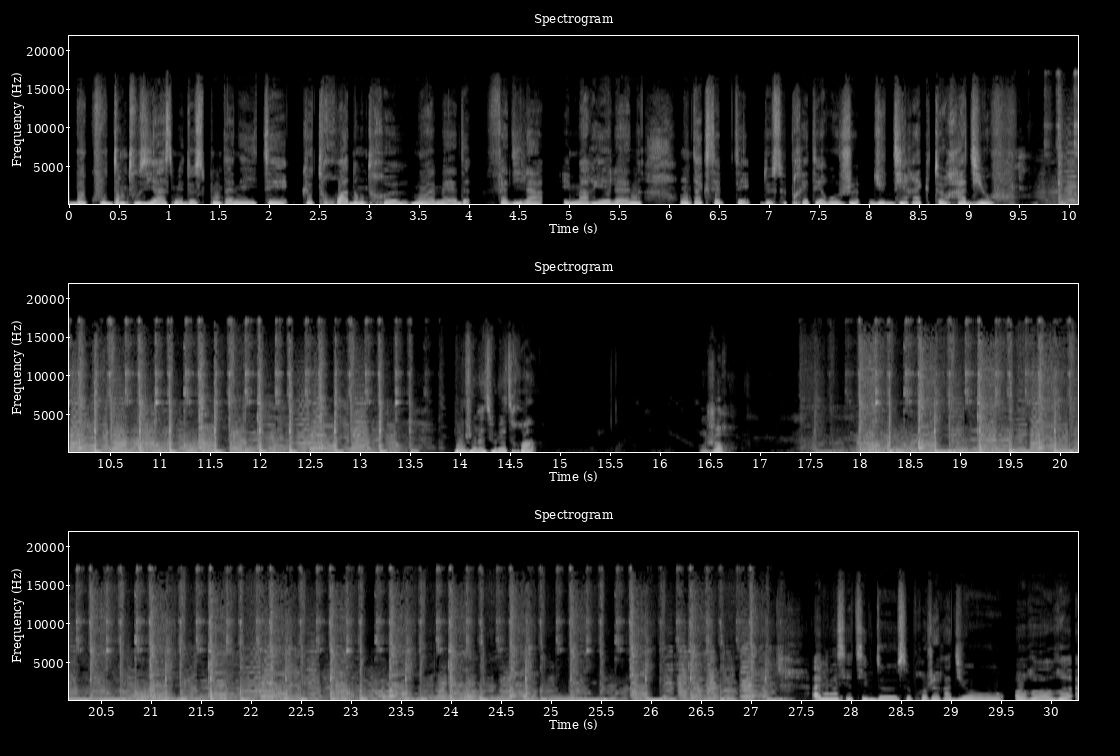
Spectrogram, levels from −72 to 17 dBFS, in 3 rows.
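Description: A noise suppressor made for speech is applied to this sound throughout. It treats steady tones, ambience and reverb as noise and pulls them down, while sharp onsets pass. The level therefore swings by a few decibels as the processing engages and releases. Held parts sag, tails shorten, and the whole thing pumps and thins rather than sitting steady.

In five places the suppressor cuts the sound much harder than the rest. These are 13.42 to 13.95 s, 14.75 to 16.41 s, 16.69 to 17.38 s, 25.65 to 25.8 s and 27.4 to 27.63 s. The deepest drops are about 21 dB in the first two, about 15 dB in the third, about 9 dB at 25.65 s and about 19 dB at 27.4 s. The cut affects only part of most spans, around a second in the longest. Sustained material sinks or decays early there, while attacks survive.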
